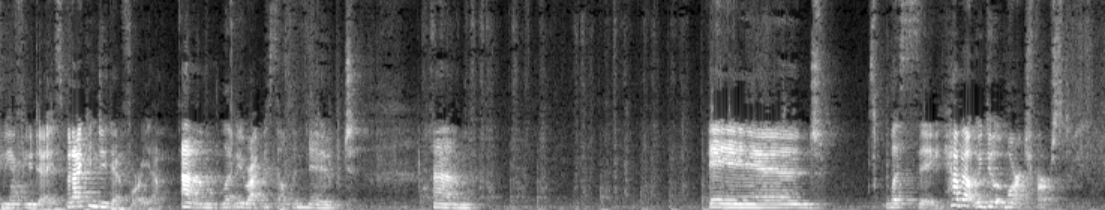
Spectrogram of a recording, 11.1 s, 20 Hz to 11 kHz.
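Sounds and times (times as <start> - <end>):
pen scratching on paper: 4.2 - 7.0.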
